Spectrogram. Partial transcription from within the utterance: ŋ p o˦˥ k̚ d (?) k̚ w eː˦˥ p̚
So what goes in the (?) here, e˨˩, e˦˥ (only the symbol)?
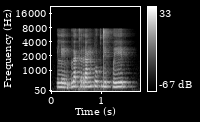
e˦˥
